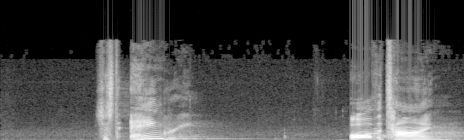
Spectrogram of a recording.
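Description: A man speaks with animation through a microphone in a large echoing hall, with long pauses.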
